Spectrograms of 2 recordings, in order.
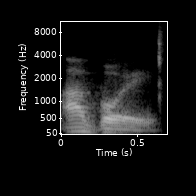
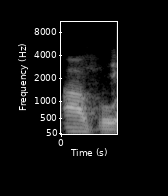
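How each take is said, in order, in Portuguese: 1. A palavra termina com um glide 'oy'. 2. A palavra termina com a vogal 'oh' simples. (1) "eles falam avoi" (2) "eles não falam avô"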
